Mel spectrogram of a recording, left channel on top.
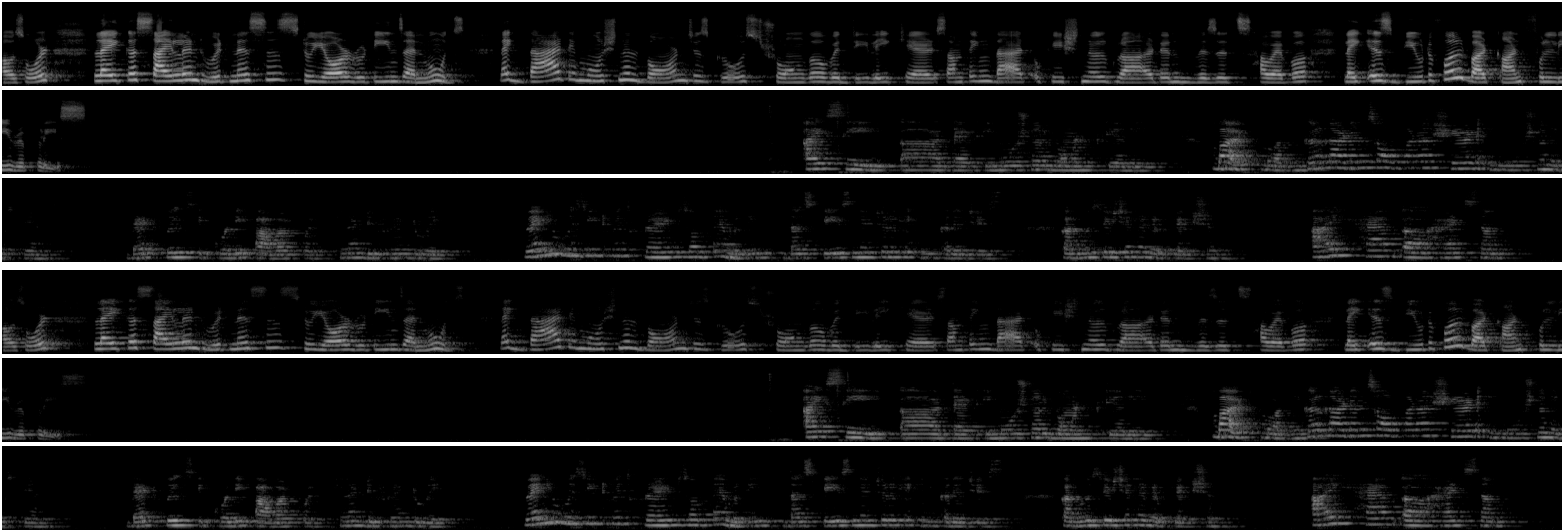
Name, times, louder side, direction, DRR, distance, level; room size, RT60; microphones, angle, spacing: voice 1, 0.0-4.6 5.0-16.4, left 6 dB, 75° left, 16 dB, 0.5 m, -35 dB
voice 2, 23.6-27.1 27.4-31.7 32.4-35.6 36.4-43.4 44.3-46.2, right 1 dB, 25° right, -1 dB, 2.2 m, -43 dB
10.5 x 3.9 x 6.8 m, 0.69 s
head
